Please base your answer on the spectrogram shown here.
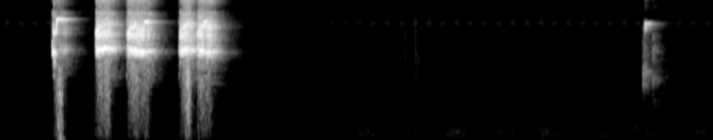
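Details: Kala teetar, the black francolin, calling: a harsh, scratchy series of four loud notes over roughly two seconds, first clipped then longer and grating, with quiet background and a single short note a few seconds later.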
